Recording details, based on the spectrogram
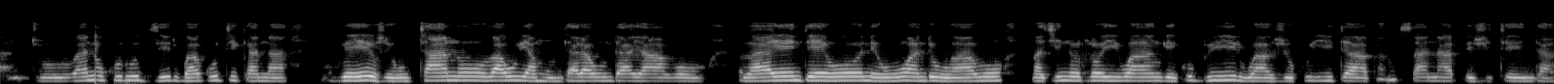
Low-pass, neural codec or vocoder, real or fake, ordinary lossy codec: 7.2 kHz; codec, 16 kHz, 16 kbps, FunCodec, trained on LibriTTS, 50 frames a second; fake; Opus, 24 kbps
